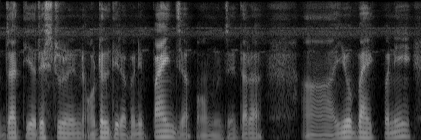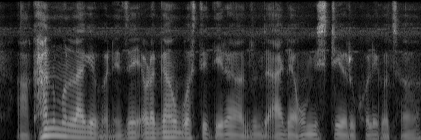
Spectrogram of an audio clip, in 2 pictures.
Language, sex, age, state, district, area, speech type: Nepali, male, 30-45, West Bengal, Darjeeling, rural, spontaneous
